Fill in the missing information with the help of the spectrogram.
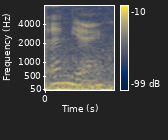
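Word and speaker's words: eñe: It's called the enye. The enye? Yeah. Okay, I was doing French. So sorry for mispronouncing your name.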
